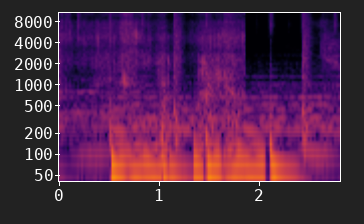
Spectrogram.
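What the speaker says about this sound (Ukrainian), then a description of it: "Перемішуємо усі інгредієнти. Найкраще це робити рукою." A hand kneads a wet buckwheat patty mixture in a bowl, producing close, soft squelching and sticky squishes in a loose, irregular rhythm.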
